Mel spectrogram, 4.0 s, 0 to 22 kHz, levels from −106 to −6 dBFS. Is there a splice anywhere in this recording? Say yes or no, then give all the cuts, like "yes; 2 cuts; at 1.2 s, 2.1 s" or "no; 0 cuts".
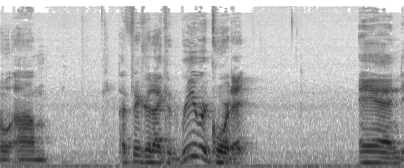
no; 0 cuts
